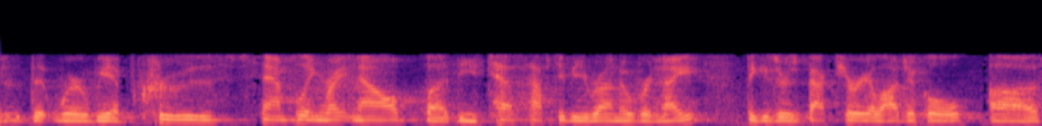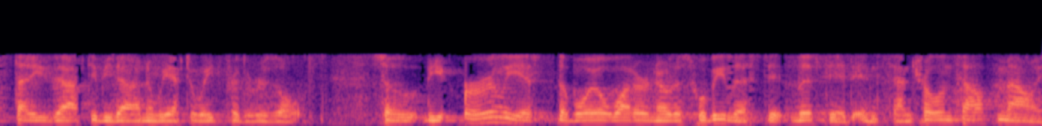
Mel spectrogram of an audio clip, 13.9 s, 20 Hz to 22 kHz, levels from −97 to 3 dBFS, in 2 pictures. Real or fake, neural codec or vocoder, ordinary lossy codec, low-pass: real; none; AAC, 16 kbps; 3.6 kHz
